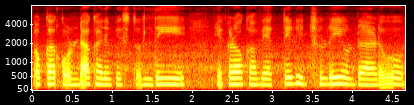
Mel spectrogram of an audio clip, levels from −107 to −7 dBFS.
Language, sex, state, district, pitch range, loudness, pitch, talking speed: Telugu, female, Andhra Pradesh, Visakhapatnam, 205-225 Hz, -20 LUFS, 220 Hz, 105 wpm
